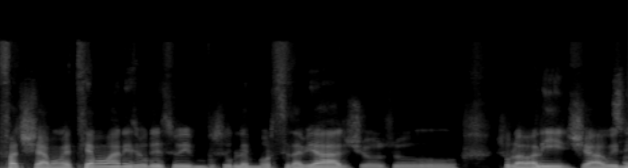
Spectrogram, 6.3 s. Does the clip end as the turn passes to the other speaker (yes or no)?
no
